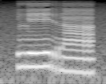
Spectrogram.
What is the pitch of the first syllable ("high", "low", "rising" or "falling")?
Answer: high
